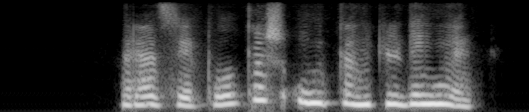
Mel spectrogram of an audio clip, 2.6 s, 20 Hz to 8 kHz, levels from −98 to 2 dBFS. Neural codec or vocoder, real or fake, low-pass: codec, 16 kHz, 1 kbps, FreqCodec, smaller model; fake; 7.2 kHz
